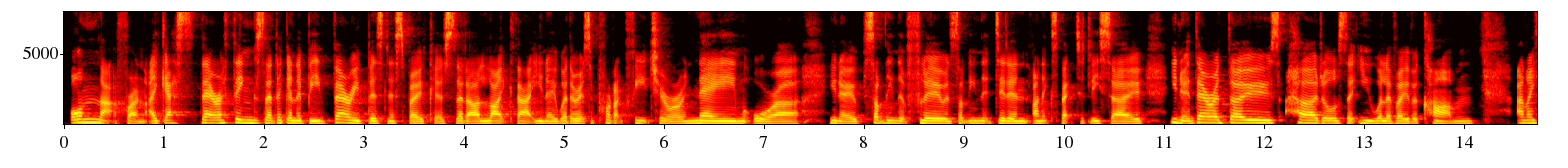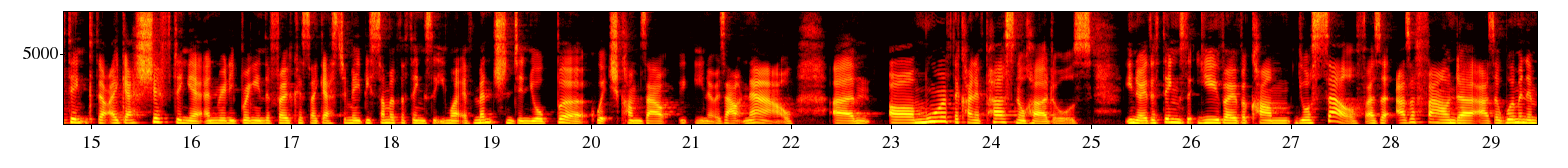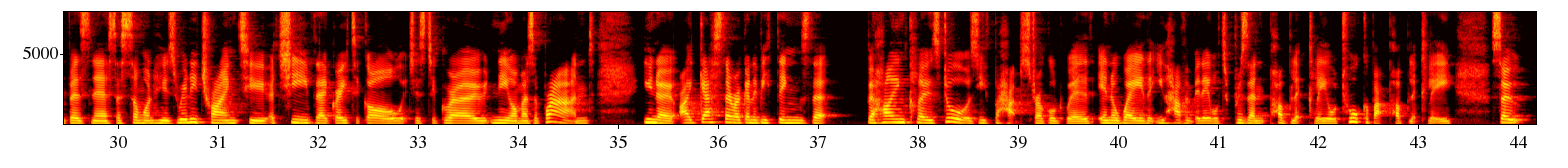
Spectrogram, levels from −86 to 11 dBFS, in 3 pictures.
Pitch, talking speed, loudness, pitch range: 180 Hz, 230 wpm, -17 LUFS, 170-200 Hz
